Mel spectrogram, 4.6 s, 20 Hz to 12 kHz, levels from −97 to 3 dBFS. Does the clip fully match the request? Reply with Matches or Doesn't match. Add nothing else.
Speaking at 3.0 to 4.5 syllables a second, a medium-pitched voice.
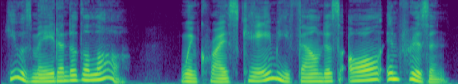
Matches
